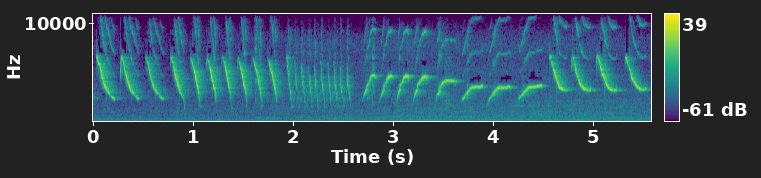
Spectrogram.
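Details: Song of a Belgian canary: quick series of descending whistled notes, a short buzzy rattling trill, then rising sweeps and more falling slurred notes delivered at a brisk, fairly steady pace.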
